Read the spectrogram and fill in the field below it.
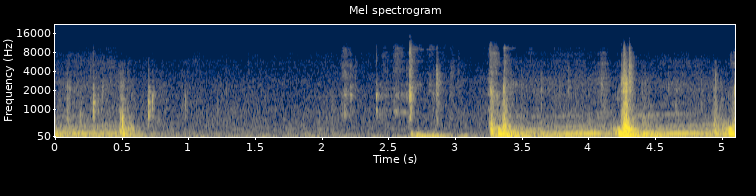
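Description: Rear windshield wiper motor on a seventh-generation Honda Civic, its blade rubber torn loose: short whirring motor bursts with rattling, patting knocks in an irregular run, close by and fairly faint, no talk.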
